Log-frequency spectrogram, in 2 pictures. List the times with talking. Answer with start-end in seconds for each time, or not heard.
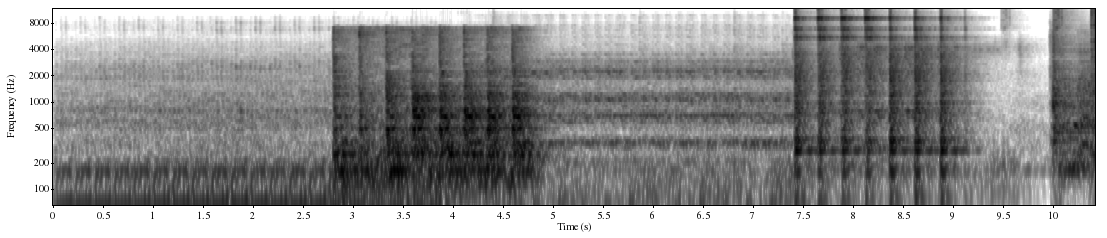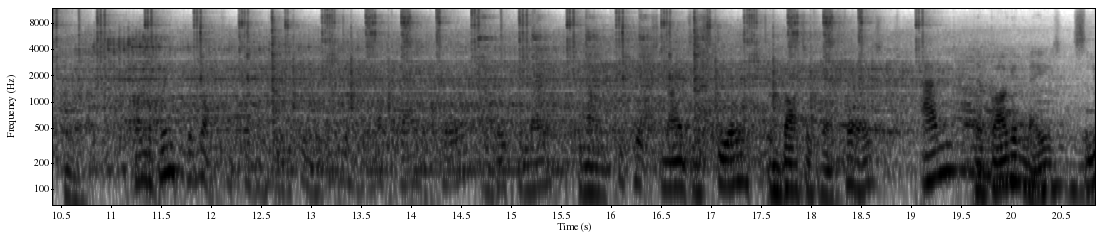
10.5-20.8.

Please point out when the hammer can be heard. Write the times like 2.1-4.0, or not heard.
2.8-4.8, 7.4-9.2, 14.7-17.1.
